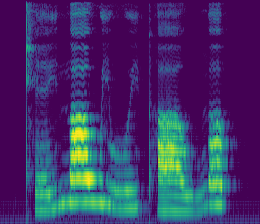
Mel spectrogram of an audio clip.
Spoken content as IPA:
kʰ e˨˥ j n̪ aː˥ w j uː˨˧ j pʰ aː˨ w ŋ ɐ˥ p̚

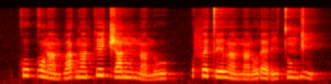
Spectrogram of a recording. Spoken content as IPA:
k o˦ ɡ ɔ˦˨ ɾ ã˨ b a˨˦ ɡ ã˧ k e˦ d͡ʒ a˧ ɾ ũ˧ n ã˨ n u˧ | f ɛ˦ t e˧ l ã˨ n ã˨ ɾ o˧ ɾ ɛ˨ ɾ i˧ t ũ˦ ɡ i˦˨

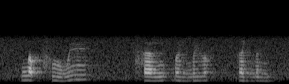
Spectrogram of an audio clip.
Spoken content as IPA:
w ɐ˧ p̚ t͡sʰ uː˨˩ w yː˥ | t͡sʰ œː˨ ŋ ɐ˧ p̚ w ɵ˨˩ ɥ ŋ ɵ˧ ɥ l ʊ˧ k̚ | k ɐ˨˩ j ŋ ɵ˨˩ n

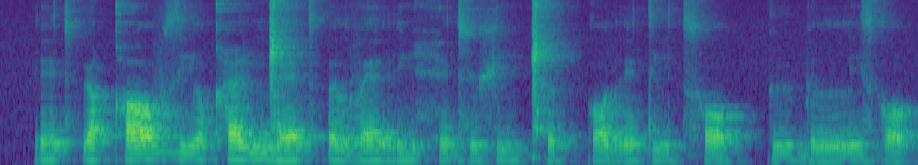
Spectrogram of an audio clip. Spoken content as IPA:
ɾ ɪ t͡sʼ ʉ qʰ ɔ v z i l qʰ i ŋ͡ǁ ɛ t͡sʼ ə l v ɛ r i h ɪ d͡z ʉ ʃ i ǁʰ ə kː ɔ r ɪ t i t͡sʰ ɔ kː ʉ b ɪ lː i z ɡ ɔ

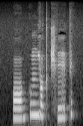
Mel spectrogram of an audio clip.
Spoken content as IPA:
ɔ ɡ kʷ ə ŋ j ɔ t t͡ʃʰ e t

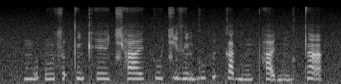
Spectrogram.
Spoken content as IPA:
m ṵ˦˨ ʔ ũ˦ s ʊ˦ ʔ t ĩ˦˨ kʰ e˦ ɪ̯ t͡ɕʰ a˦ ɪ̯ k u˦ t͡ɕ ḭ˦˨ z ĩ˦˨ ɡ u˦ p ɪ˦ ʔ k ä̰˦˨ ɡ ũ˦ pʰ a̰˦˨ ɪ̯ ɡ ũ˦˨ ɡ ʊ˦ ʔ t ã˦˨

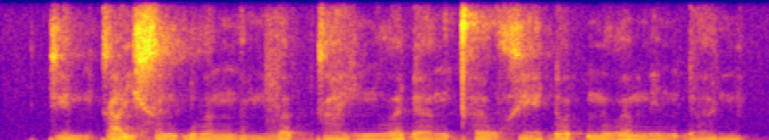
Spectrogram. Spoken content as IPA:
k e̤˨˩ m k a̰˧˥ j x ə˧˩ n ɓ u˧ ə̯ ŋ ə̤˨˩ m v ə˨˩ p̚ k a̤˨˩ j ɲ u˧˩ ə̯ ɗ əː˨˦ ŋ t̪ʰ ə˨˦ w x e̤˨˩ ɗ o˦˥ t̚ n u˧˩ ə̯ m i˨˦ m ɗ ə̤˨˩ n

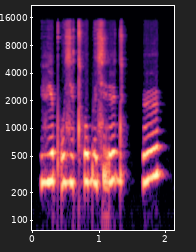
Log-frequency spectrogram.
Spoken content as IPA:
vʲ ɛ pʼ o̤ zʲ ɐ tʰ ʊ b ɛ̤ sʲ r ɪ d | ʏ

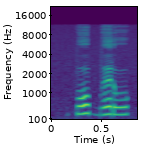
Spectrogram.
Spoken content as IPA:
p o b ɘ ɾ u

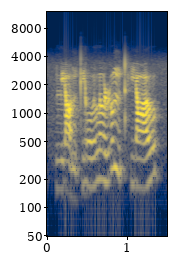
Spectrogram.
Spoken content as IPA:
l j ɑ̰˨˩ ŋ t̪ j o˧˥ ʊ̯ l ɤ˥˧ ɻ ɤ˥˩ ŋ t̪ʰ j ɑ˧˥ ʊ̯

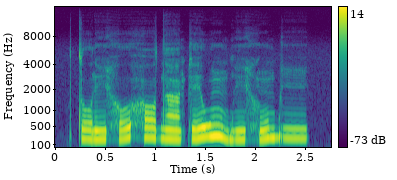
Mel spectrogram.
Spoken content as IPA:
t o˨ ɾ ĩ˨ h o˨˦ h ɔ˧ d ã˨ k e˨˦ w ũ˦˨ b ĩ˨ h ũ˨˦ b i˧

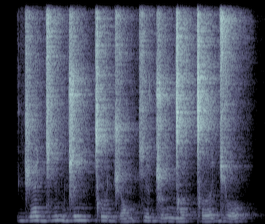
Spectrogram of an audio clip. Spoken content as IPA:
d͡ʒ ɛ˧˥˧ d͡ʑ i˧˥˧ m ɖ͡ʐ i˥˧ m ǀ ʊ˧ d͡ʒ ɔ˩˧ m t͡ɕ i˧˩˧ ɖ͡ʐ ʊ˩˧ ŋ͡ǀ ɤ˩˧ ǀ ɤ˩˧ ə̯ d͡ʑ o˧˩˧

